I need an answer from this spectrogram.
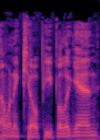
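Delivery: ordinary talk, nothing marked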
